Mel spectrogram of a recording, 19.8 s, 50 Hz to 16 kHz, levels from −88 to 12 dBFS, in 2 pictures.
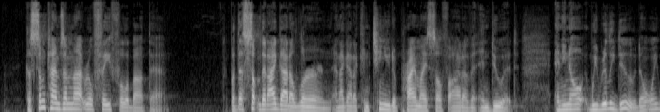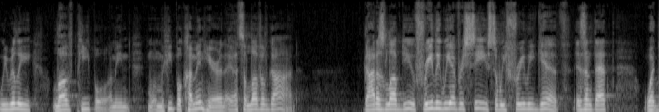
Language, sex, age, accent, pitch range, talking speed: English, male, 40-59, American, 115-155 Hz, 210 wpm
